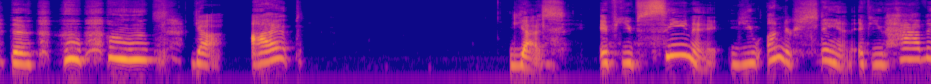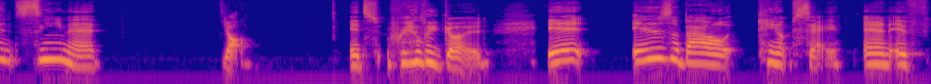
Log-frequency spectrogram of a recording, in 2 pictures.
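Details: Adult woman who stutters, speaking conversationally on her podcast; stuttering.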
